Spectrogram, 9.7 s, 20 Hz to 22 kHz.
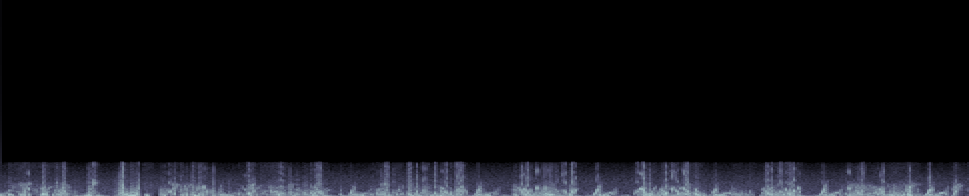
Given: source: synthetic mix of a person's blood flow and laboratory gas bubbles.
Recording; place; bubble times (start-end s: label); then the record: Doppler ultrasound of blood flow; precordium
0.05-0.74 s: bubbles
0.84-1.01 s: bubbles
1.43-1.56 s: bubbles
1.58-2.15 s: bubbles
2.36-3.32 s: bubbles
3.39-3.44 s: bubbles
3.69-4.69 s: bubbles
5.11-5.79 s: bubbles
6.32-7.08 s: bubbles
7.31-7.55 s: bubbles
7.59-8.03 s: bubbles
8.43-9.21 s: bubbles
9.50-9.70 s: bubbles
From the record:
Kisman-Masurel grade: 444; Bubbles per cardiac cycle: continuous sound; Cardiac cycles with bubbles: 100%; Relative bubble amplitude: maximal (0.775 to 0.999); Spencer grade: 4 (maximum detectable bubble signal sounding continuously throughout systole and diastole of every cardiac period, and overriding the amplitude of the normal cardiac signals); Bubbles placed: only in the low amplitude regions of the cardiac cycle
